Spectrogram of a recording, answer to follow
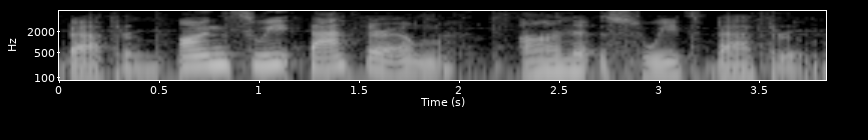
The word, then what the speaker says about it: ensuite: ensuite bathroom ensuite bathroom on sweet bathroom right another note on the spelling here it's e n right hyphen s-u-i-t-e so even though it's e-n we pronounce it like an o-n yep ensuite so an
